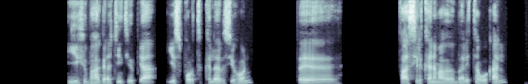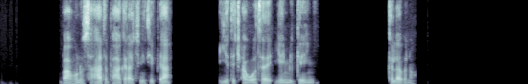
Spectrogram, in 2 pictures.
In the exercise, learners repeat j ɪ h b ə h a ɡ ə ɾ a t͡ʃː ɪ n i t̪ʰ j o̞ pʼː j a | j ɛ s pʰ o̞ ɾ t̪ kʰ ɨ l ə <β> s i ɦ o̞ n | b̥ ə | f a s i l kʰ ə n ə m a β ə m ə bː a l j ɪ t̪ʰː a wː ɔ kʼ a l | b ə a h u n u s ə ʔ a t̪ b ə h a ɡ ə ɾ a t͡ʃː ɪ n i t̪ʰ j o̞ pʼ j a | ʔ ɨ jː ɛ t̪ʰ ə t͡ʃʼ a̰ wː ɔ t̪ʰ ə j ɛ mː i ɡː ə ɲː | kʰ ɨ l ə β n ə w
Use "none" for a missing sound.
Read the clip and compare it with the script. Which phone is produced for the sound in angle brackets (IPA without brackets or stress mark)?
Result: β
